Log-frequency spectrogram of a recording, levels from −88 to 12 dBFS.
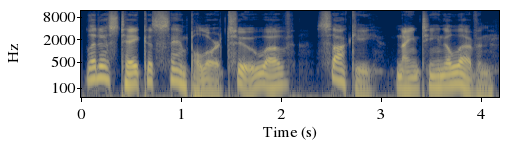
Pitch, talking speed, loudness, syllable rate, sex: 115 Hz, 160 wpm, -18 LUFS, 4.6 syllables/s, male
